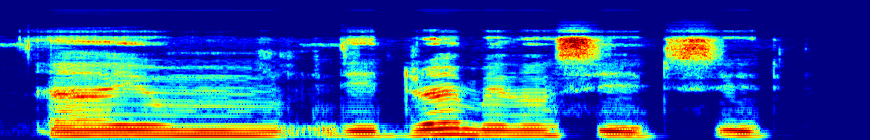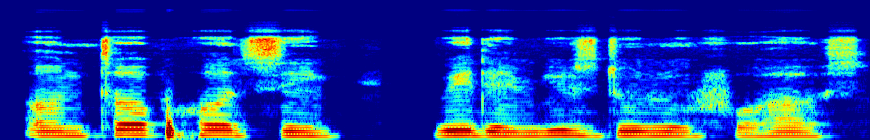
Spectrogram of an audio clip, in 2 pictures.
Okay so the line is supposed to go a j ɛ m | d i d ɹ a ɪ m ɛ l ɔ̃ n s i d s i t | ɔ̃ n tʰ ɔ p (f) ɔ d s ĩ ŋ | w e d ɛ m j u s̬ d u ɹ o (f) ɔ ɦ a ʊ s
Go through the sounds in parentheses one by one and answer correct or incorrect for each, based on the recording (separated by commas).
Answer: incorrect, correct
